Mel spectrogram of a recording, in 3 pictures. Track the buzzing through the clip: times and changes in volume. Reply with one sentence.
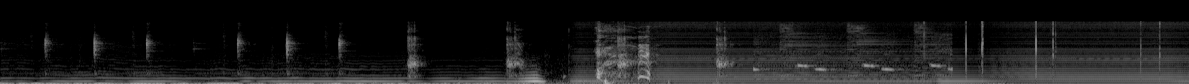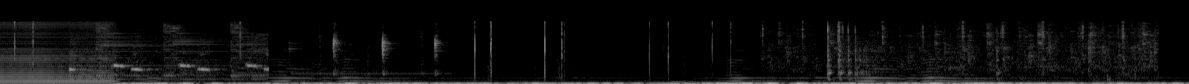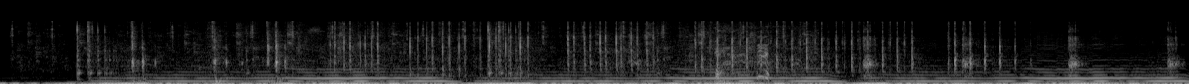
You can hear the buzzing from 0.0 to 35.6 s, getting quieter then louder.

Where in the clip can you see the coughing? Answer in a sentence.
The coughing can be heard from 5.1 to 6.6 s and from 30.1 to 31.8 s.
